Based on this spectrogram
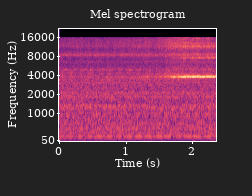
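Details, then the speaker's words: Lathe taking the final pass cutting the nose of a bullet mold bored from old plumbing fittings: a steady cutting hum, then a thin high squeal from the cutting tool rises partway through. "And you can hear it starting to squeal just a little bit."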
